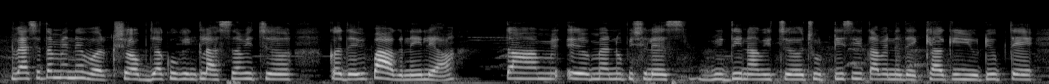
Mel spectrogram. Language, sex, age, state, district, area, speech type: Punjabi, female, 18-30, Punjab, Patiala, urban, spontaneous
